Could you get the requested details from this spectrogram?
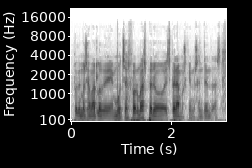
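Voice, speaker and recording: A man's voice: on the low side, fairly even intonation, fast, fairly bright tone. A man with a Spain Spanish accent co-hosting a tech podcast, explaining things in a loose, chatty, rambling way. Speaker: podcast co-host. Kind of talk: casual podcast chat.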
